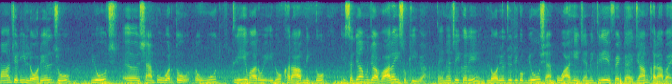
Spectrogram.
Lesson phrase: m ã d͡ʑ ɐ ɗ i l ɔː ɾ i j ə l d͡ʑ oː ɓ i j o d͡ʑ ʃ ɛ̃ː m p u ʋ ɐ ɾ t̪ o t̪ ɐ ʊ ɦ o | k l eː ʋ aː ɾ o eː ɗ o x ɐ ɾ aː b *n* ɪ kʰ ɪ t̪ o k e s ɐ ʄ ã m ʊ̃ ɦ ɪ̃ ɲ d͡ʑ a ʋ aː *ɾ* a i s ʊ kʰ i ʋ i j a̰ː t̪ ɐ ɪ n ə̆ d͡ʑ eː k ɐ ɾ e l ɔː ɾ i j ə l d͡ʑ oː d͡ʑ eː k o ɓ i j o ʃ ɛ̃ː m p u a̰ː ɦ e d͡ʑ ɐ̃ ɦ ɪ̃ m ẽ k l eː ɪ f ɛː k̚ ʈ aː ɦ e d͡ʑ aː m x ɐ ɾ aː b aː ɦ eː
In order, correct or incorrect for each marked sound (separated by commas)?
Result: correct, correct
